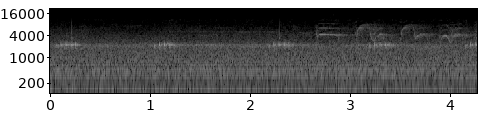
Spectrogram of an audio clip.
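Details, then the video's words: Green tree frog calling in short, pulsed high notes about once a second against a steady hiss; a few brief upswept chirps from another creature break in over the second half. "Sounds of Green Tree Frog Call"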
